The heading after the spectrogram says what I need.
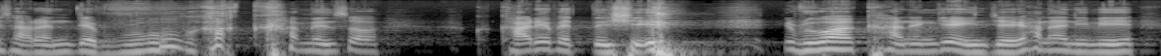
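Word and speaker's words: רוח: 창세기에서도 하나님께서 아담을 지으시고 코에 생기를 불어 놓으셨는데 이게 히브리어로 악 이게 이게 한국말려는 발음이 살았는데 루악 하면서 가렵했듯이 루악하는게 이제 하나님이 아담의 코에 생기를 불어넣으신 그것 뜻인데 숨은 우리가 숨쉬고는 못 살잖아요.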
